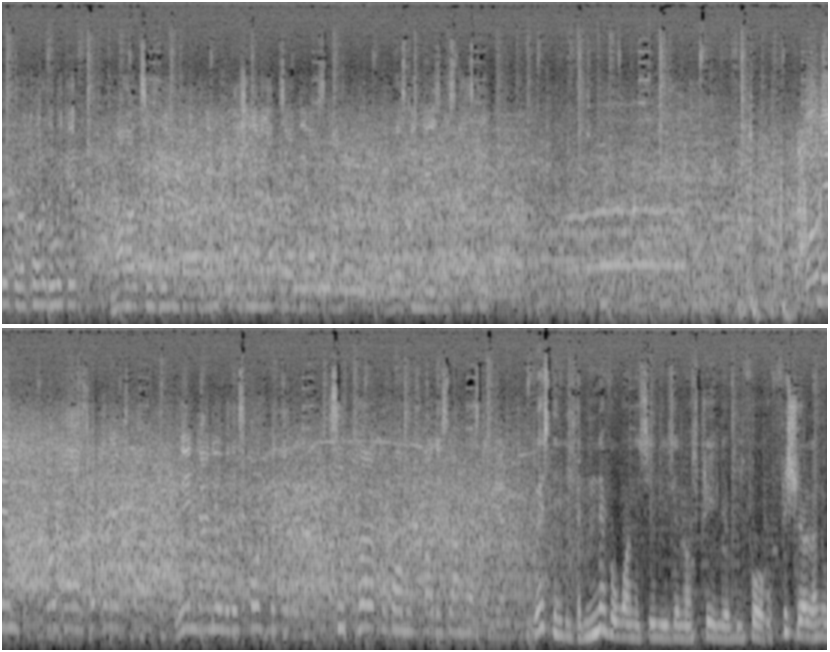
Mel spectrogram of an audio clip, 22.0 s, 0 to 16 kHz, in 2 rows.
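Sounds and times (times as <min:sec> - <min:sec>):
crowd noise: 0:00.0 - 0:19.4
music: 0:00.0 - 0:22.0.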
